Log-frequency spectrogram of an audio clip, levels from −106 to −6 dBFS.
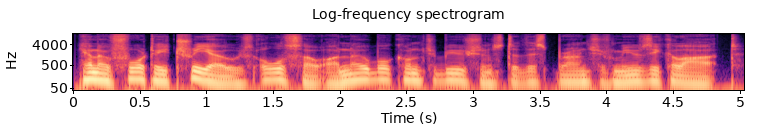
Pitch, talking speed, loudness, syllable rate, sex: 95 Hz, 155 wpm, -19 LUFS, 4.9 syllables/s, male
